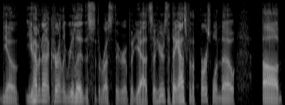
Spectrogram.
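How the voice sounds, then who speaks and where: Low-voiced man running a tabletop game. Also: fast talker, a bit bright, clear, resonant tone, dry recording, muffled recording. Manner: rambling, lots of fillers and restarts. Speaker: game master.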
